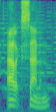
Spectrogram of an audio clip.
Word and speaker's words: Alex Salmond: The SNP leader, this man, Alex Salmond, you don't pronounce the L, like with the fish, became Scotland's first minister and promised a referendum within the election cycle.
